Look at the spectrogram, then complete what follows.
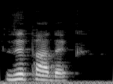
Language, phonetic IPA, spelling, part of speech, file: Polish, [vɨˈpadɛk], wypadek, noun, Pl-wypadek.ogg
